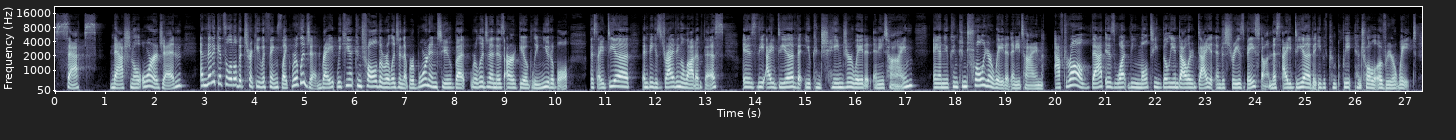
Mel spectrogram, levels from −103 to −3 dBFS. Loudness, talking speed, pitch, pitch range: -18 LUFS, 185 wpm, 200 Hz, 185-230 Hz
